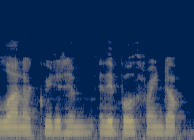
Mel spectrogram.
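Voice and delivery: ordinary delivery, nothing marked

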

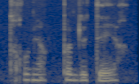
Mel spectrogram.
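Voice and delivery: whispered aside; hushed little whisper. Real, not acted. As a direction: breathe it under your voice. Whispered aside while shopping in game.

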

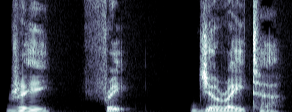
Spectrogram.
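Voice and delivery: refrigerator in slow separate chunks, ri stopped short; syllable by syllable. Shown as a demonstration. Teacher models the word for repeating, slowly in pieces. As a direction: break refrigerator apart slowly. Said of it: "xong rồi các bạn chặn hơi nó lại".

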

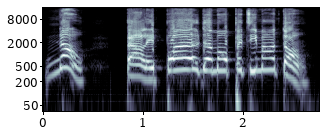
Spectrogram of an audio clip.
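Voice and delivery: high, loud piglet protest; squealed, forceful objection. A narrator's reading. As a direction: cry out a defiant refusal. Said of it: "protestèrent les cochons".

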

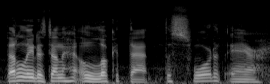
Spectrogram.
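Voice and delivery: ordinary talk, nothing marked

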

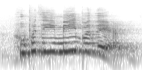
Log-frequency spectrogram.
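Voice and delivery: high-pitched mock-incredulous question; retold challenge in a high voice. Retold argument with young atheist.

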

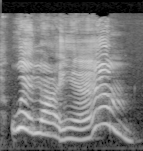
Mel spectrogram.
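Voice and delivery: very high, slow, loud admission of fear; a mama who is truly scared; frightened mother. A narrator's reading. Mother admits her fear of the chupacabra, high frightened voice. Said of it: "their mother said".

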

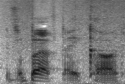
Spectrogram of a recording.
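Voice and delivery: low, flat-toned announcement of the obvious; mock deep voice. Deadpan low repeat.

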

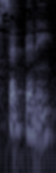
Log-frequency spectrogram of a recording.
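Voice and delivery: plain reading voice

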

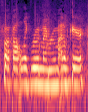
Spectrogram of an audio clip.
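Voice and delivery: ordinary talk, nothing marked

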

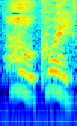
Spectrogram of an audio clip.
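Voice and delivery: bright eager little rabbit; thrilled at the news; excited. A narrator's reading. Hopper hearing spring is coming, excited. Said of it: "said Hopper excitedly".

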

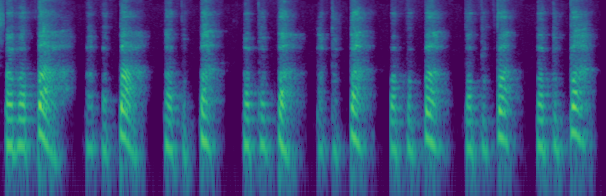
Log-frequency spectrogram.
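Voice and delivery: meter on bare syllables, da-da-DUM; galloping "ba"s. Shown as a demonstration. Coach repeats the meter without the words, like a gallop. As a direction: tap out a horse's gallop in short "ba"s. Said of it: "one more time without the words".

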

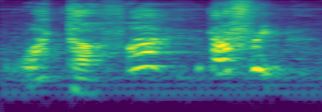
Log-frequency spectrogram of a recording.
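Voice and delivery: high, hushed, stunned; stunned disbelief. Real, not acted. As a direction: whisper out your shock at the screen. Stunned by a scene.

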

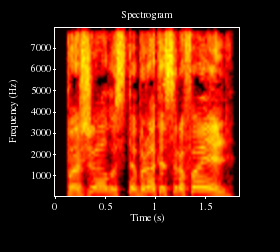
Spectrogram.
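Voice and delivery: high, loud desperate plea; pleading shout. A narrator's reading. Zachariel begs Israfael for help, shouting. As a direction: cry out to a trusted brother. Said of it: "закричал Захариэль".

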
